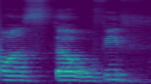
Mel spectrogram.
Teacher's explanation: ফির এখানে শেষে একটা ছোট হা আছে, নরমের সাথে হাটা উচ্চারণে আনতেই হবে, নইলে কিন্তু অর্থ চেঞ্জ হয়ে যাবে।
